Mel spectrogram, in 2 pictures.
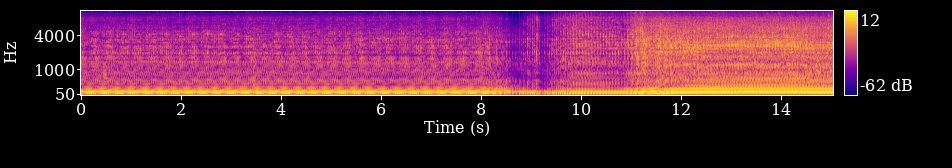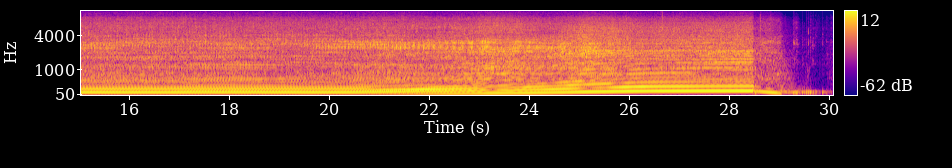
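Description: Mazda RX-8's two-rotor Renesis rotary engine heard at the tailpipe, idling steadily and then held at raised revs. The revs dip briefly about eight seconds in, climb again past twenty seconds and fall away sharply just before the end. The engine is blowing thick exhaust smoke, a fault the owner is thinking of curing with new apex seals.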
